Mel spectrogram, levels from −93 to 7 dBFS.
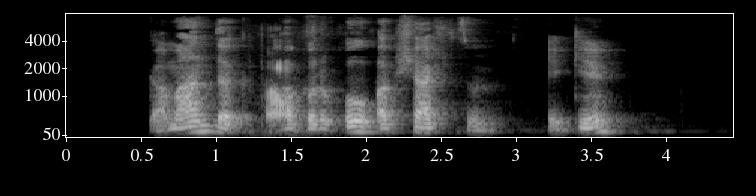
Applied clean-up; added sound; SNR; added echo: neural mask model DeepFilterNet 3.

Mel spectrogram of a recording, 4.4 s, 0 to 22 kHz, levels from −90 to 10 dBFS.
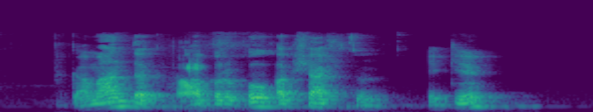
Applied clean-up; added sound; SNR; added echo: neural separator model SepFormer DNS4.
